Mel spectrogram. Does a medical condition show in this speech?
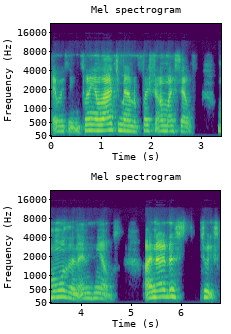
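Yes: slurred speech after brainstem stroke; brainstem stroke at 26, initially unable to move below eyes, 7.5 months rehab, 3 hospitals; mild slurred speech, right elbow cannot straighten properly, left-side coordination issues; initially unable to talk, relearned speech, now mild slurring, not very obvious.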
